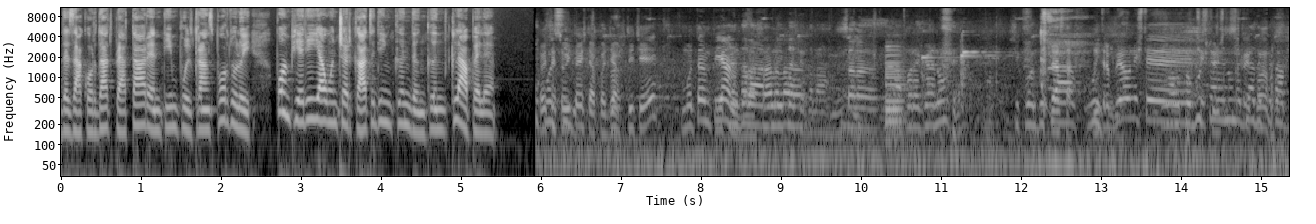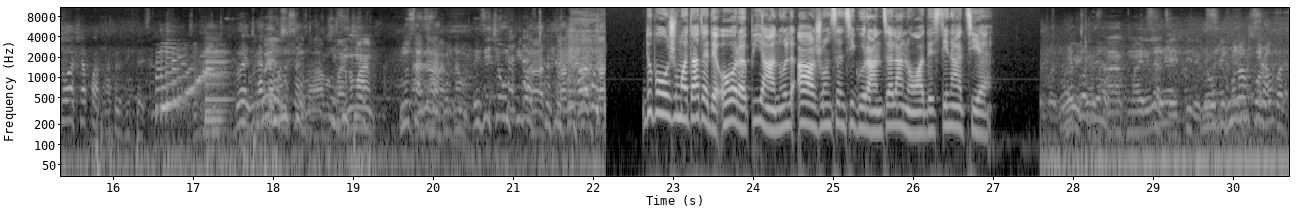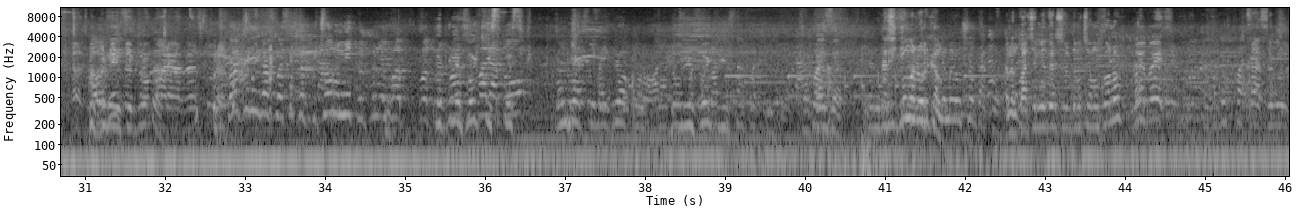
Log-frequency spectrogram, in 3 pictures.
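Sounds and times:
men talking over one another: 6.0 - 22.2, 27.6 - 46.0
high tone: 10.3 - 10.9, 16.5 - 17.8
piano notes: 10.3 - 11.7, 16.5 - 18.2, 38.6 - 44.0.

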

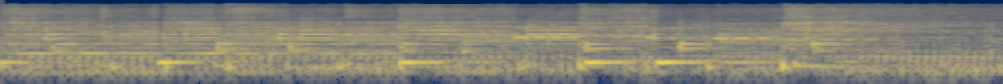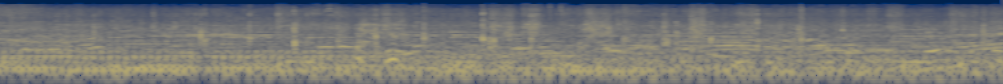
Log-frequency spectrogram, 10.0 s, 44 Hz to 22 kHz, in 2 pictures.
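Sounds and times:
irregular drum strikes: 0.0 - 5.2
crowd voices and calls: 0.0 - 10.0
street procession music: 0.0 - 10.0.

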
